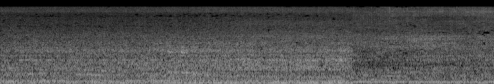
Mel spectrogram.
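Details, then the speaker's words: 2004 Lincoln Town Car V8 after exhaust manifold replacement: smooth, quiet idle with soft even rumble; the earlier exhaust-side tick and tap is gone, so the timing cover needs no work. Normal idle. "it sounds way better now with the new exhaust manifold super quiet yeah all that tick and tap that was going on before the exhaust hits that's all gone"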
